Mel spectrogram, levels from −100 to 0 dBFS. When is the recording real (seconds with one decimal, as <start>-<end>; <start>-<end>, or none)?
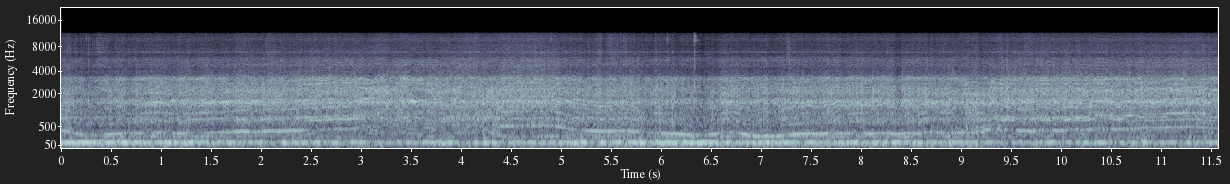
0.0-3.0; 4.4-8.9; 9.4-11.6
